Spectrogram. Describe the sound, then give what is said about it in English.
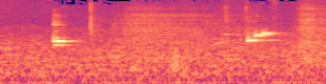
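Short electronic beeps from a telephone keypad as a woman dials a phone: one tone, then after a pause a quick pair of tones, clear but moderate in volume against a quiet hush. “She picks up the phone and stares at it.”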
